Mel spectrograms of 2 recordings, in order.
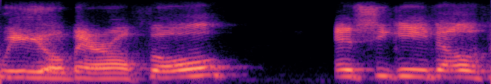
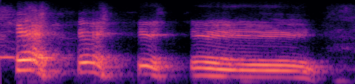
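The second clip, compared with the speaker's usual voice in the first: booming ho ho laugh, high then settling; elephant's big laugh; 4 semitones higher, slower than usual. Acted. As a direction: outlaugh the giraffe. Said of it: "trumpeted out an even bigger laugh".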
